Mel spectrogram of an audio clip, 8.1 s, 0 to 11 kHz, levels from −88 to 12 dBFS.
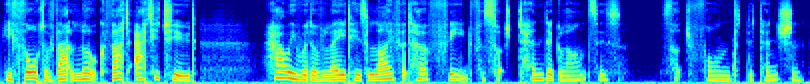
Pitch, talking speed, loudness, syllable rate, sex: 190 Hz, 170 wpm, -19 LUFS, 4.6 syllables/s, female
